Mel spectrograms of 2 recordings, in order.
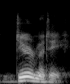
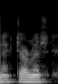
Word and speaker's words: McDermott: So, McDermott in Northwest Meath is always Dermody. Uh people might spell their name McDermott, but nobody ever calls them McDermott. They're always Dermody.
